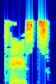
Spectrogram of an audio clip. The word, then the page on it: tastes: British English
